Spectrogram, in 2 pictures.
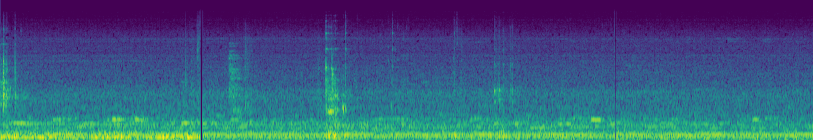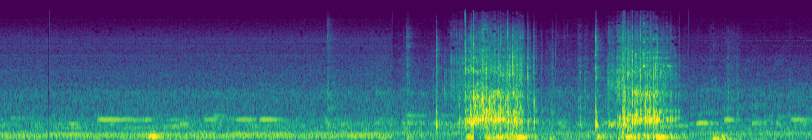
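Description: Milk poured over ice into a tall glass, a low rushing pour that stops about two seconds in. Light clinks and clicks of glassware follow. Near the end come two loud bursts of rushing noise, about a second each.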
